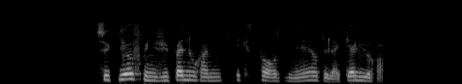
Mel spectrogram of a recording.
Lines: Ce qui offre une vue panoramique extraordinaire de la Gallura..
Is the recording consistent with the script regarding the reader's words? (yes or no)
yes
